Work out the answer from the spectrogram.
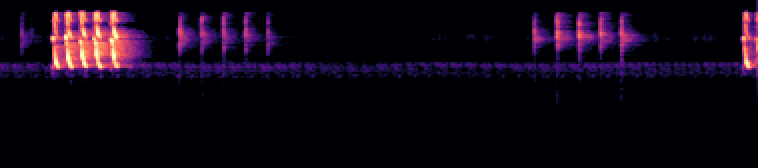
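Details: Asian glossy starling singing with cililin fill, intended for training birds: a quick burst of bright, piercing chatter, scattered soft ticks, a fainter run, then a final sharp flurry, a steady high tone throughout.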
